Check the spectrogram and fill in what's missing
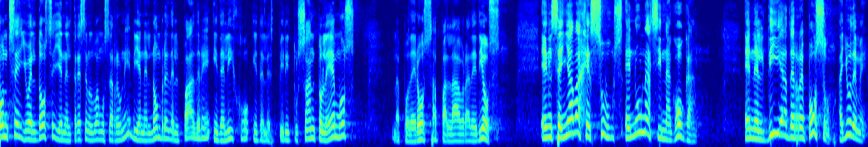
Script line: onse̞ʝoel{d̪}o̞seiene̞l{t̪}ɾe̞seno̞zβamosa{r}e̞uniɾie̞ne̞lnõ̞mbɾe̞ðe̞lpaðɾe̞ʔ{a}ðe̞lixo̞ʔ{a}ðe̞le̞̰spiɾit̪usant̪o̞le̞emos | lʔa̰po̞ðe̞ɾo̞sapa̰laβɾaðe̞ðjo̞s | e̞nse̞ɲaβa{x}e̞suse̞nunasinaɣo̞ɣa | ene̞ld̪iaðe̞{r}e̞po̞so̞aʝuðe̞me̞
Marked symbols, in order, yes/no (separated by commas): yes, yes, yes, no, no, yes, yes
